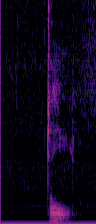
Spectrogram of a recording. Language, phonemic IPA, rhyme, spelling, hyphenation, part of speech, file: Dutch, /tɔl/, -ɔl, tol, tol, noun, Nl-tol.ogg
- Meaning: 1. top, spinning top (a toy) 2. toll, customs (tax or fee) 3. toll, heavy burden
